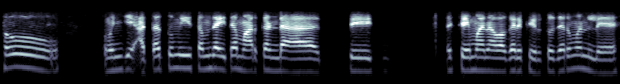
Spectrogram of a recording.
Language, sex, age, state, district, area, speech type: Marathi, male, 18-30, Maharashtra, Gadchiroli, rural, conversation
